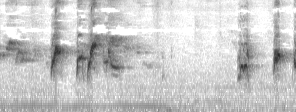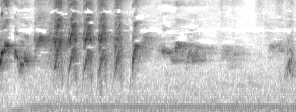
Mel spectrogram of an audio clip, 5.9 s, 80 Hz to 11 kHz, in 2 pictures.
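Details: Short count-style 3-4-5 phrases from a wild red-whiskered bulbul: two quick bursts of liquid, chirpy whistles, then a longer run of rapid bubbling notes ending in a slurred fading whistle, over a faint low hum.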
